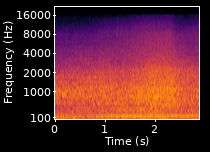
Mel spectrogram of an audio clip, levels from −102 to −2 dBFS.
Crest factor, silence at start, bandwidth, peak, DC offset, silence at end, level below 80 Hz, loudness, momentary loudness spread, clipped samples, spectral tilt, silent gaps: 14 dB; 0 s; 12.5 kHz; -10 dBFS; under 0.1%; 0 s; -38 dBFS; -24 LUFS; 7 LU; under 0.1%; -6 dB/octave; none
